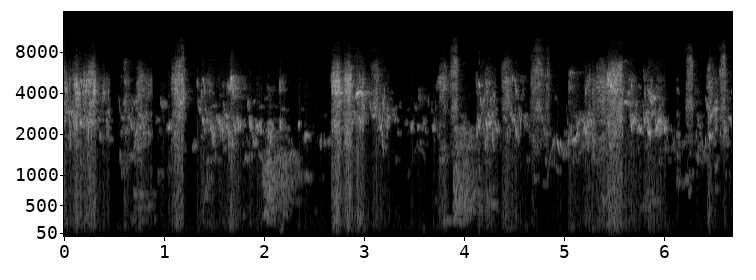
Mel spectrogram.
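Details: Lively chatter from happy pet budgies: loud bursts of scratchy, high-pitched chirps and twittering rising and falling in waves with brief breaks.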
